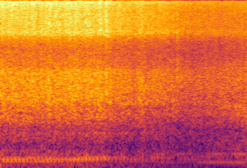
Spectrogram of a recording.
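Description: A steady low engine-like hum with a background hiss, fading somewhat after about a second.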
